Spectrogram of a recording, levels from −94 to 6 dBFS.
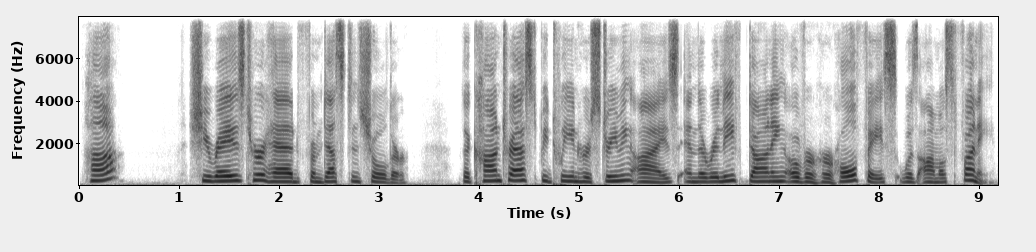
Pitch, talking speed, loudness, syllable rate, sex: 210 Hz, 165 wpm, -16 LUFS, 4.8 syllables/s, female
